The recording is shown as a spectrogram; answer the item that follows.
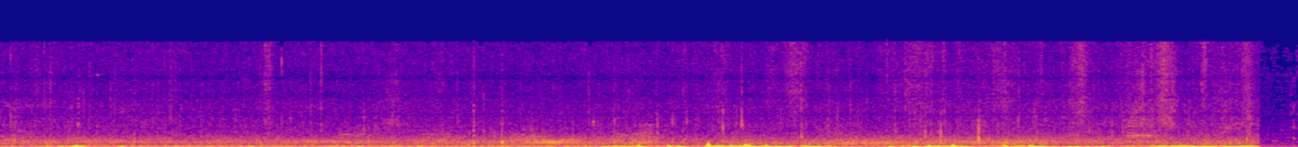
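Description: Faint low thuds and rumble of movement on grass: a person and a rugged horse moving in the paddock, busier in the second half.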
